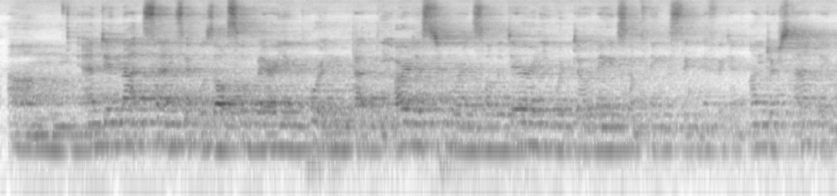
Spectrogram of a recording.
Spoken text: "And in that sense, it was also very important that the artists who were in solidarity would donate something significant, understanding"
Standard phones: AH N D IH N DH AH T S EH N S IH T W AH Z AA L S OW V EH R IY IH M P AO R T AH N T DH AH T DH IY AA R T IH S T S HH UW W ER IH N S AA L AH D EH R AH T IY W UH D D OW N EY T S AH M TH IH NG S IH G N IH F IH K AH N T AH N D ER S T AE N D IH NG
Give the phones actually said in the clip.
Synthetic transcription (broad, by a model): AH N IH N DH AH T S EH N S IH T W AH Z AA L S OW V EH R IY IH M P AO R T N DH AH T DH IY AA R T IH S T S HH UW W ER IH N S AA L AH D EH R AH T IY W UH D D OW N EY T S AH M TH IH NG S IH G N IH F IH K AH N T AH N D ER S T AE N D IH NG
